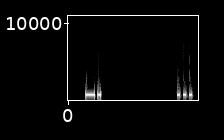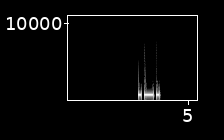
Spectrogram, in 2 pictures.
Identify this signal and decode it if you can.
Morse code, heard as a keyed tone, about 20 wpm, spaced as for 5 wpm, 690 Hz. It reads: NSR
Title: 229 Lesson 37e - Letter x - Three Characters 20wpm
